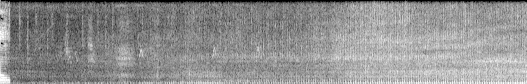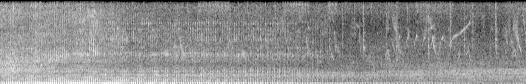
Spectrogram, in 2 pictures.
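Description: A small motorcycle engine running steadily. It grows louder through the middle and eases off again near the end.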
